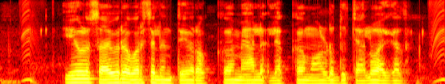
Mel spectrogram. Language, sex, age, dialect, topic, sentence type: Kannada, male, 18-24, Northeastern, banking, statement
